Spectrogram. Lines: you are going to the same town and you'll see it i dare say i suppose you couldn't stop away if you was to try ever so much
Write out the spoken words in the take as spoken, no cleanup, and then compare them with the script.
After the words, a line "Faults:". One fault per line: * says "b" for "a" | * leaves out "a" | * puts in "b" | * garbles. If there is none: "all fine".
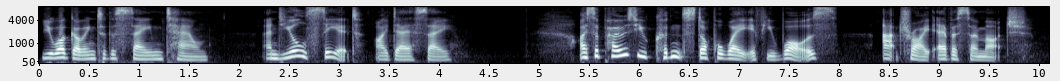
you are going to the same town and you'll see it i dare say i suppose you couldn't stop away if you was at try ever so much
Faults:
* says "at" for "to"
